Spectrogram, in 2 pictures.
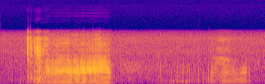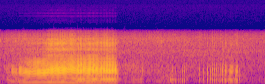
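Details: Female bulldog snoring loudly; two long, rasping, buzzy snores about five seconds apart, each lasting around two seconds, with soft wheezy breaths between them.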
